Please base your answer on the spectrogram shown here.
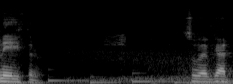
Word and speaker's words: aether: Normally that's pronounced ether, like floating through the aether, as opposed to, hey, I need to knock you out, so I'm going to make you breathe in this ether. So, hey, that's just me. I mean, I might be wrong, but I'm telling you, I would pronounce it aether.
